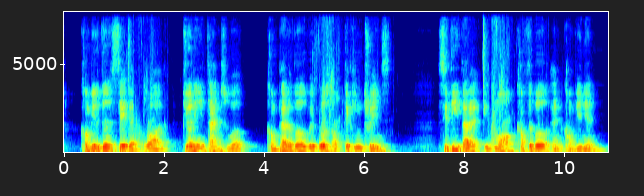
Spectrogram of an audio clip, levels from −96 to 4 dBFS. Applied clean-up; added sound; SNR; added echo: neural separator model SepFormer DNS4.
